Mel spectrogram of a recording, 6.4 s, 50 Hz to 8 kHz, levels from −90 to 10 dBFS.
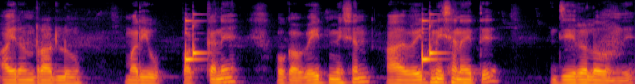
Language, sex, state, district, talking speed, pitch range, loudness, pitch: Telugu, male, Andhra Pradesh, Sri Satya Sai, 130 wpm, 105-130 Hz, -16 LUFS, 110 Hz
